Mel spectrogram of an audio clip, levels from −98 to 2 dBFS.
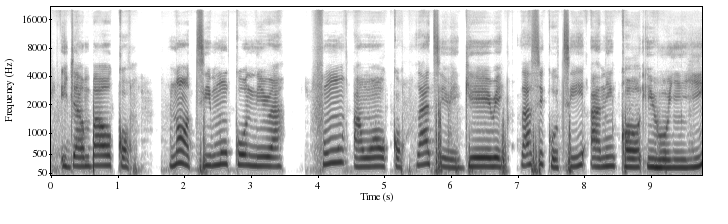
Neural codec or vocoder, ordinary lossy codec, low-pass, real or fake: autoencoder, 48 kHz, 128 numbers a frame, DAC-VAE, trained on Japanese speech; none; none; fake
